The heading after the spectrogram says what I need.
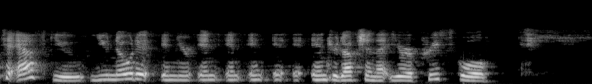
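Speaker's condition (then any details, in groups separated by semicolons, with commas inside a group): No condition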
